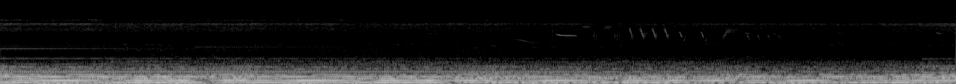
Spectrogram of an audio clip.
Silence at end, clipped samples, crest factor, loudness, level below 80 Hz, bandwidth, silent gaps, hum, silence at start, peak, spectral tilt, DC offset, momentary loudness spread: 0 s; under 0.1%; 12 dB; -24 LUFS; -38 dBFS; 8.4 kHz; none; none; 0 s; -10 dBFS; -10 dB/octave; 0.1%; 4 LU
